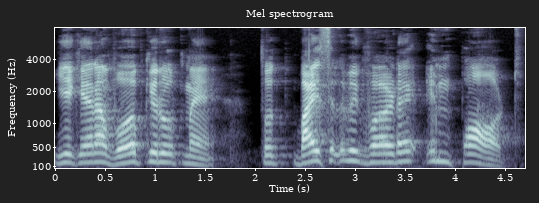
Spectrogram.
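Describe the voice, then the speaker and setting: A male teacher lectures through an exam paper step by step. His voice is gravelly and sits a little high, and his pace is slow and deliberate. He often stops to ask whether everyone is following. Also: lo-fi sound. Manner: explains step by step in Hindi, reading English sentences out slowly; asks "ठीक है?" to check understanding.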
